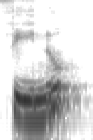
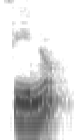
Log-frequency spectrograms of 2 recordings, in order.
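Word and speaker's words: fino: We have finu, right? Finu, spelled with an O, but it sounds like a U, finu.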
